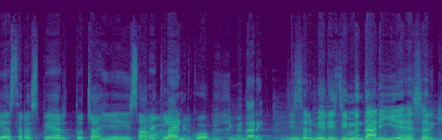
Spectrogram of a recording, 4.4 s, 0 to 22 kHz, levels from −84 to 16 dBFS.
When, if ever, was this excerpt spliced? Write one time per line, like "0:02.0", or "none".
0:02.3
